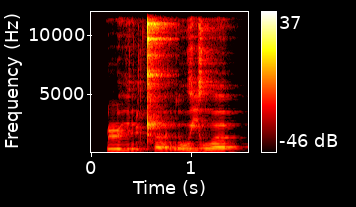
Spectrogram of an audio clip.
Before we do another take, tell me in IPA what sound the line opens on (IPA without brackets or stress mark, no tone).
ɭ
